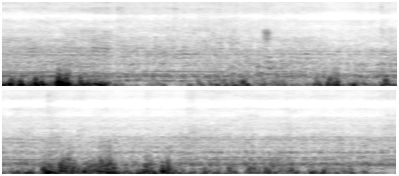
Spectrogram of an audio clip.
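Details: Young honey bees emerging from brood cells in a hive; a low, rumbling buzz that swells and fades in uneven pulses, with heavy low-pitched handling or wind-like noise.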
